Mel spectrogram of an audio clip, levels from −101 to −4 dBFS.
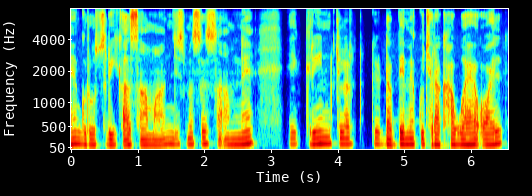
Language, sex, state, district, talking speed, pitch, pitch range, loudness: Hindi, male, Jharkhand, Ranchi, 165 wpm, 120 Hz, 115-125 Hz, -17 LUFS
